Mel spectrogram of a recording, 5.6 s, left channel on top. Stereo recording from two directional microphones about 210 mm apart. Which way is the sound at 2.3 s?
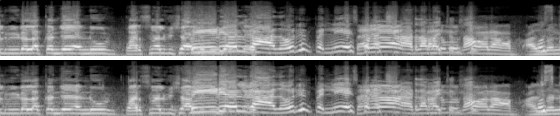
35° right (ahead or behind).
